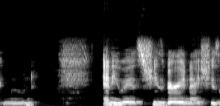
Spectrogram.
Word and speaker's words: Morn: who did the massage her name is Moon kind of like it's spelled like m o RN but it sounds more like Moon anyways she's very nice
